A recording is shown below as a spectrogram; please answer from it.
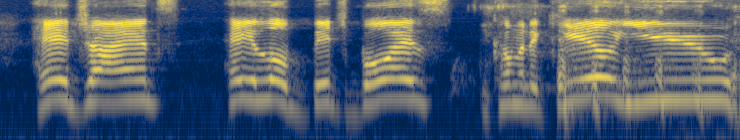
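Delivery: high, brash, boastful taunting battle-cry yell. Retelling how Thor announces himself to the giants: imitating Thor yelling.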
